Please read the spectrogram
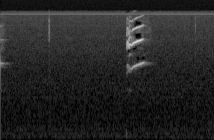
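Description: Whiteboard marker squeaking on the board as a line is drawn: a short high squeak right at the start and another about a second and a quarter in.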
